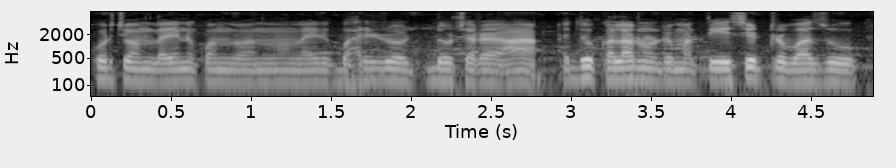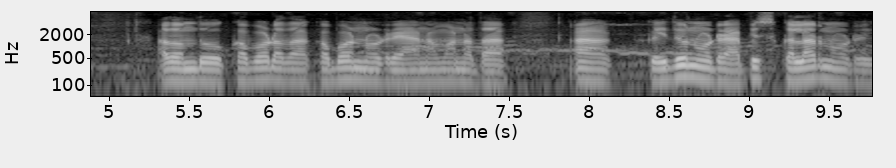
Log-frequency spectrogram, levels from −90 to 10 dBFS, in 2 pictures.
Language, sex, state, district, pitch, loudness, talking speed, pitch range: Kannada, male, Karnataka, Gulbarga, 130 Hz, -22 LUFS, 195 wpm, 125-135 Hz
